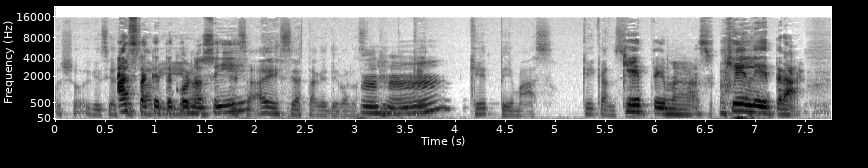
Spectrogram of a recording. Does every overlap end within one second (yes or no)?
no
